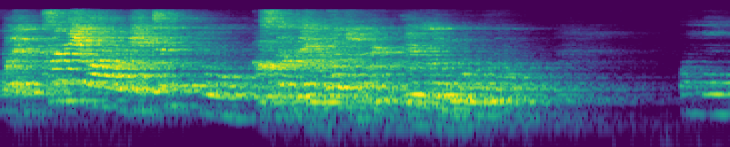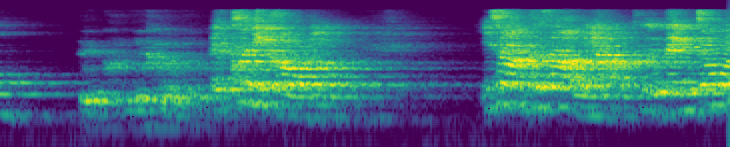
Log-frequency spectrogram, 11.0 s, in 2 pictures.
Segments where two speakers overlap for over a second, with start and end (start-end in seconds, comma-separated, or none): 2.0-3.8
